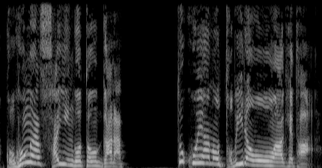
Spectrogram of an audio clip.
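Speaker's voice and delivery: ordinary delivery, nothing marked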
